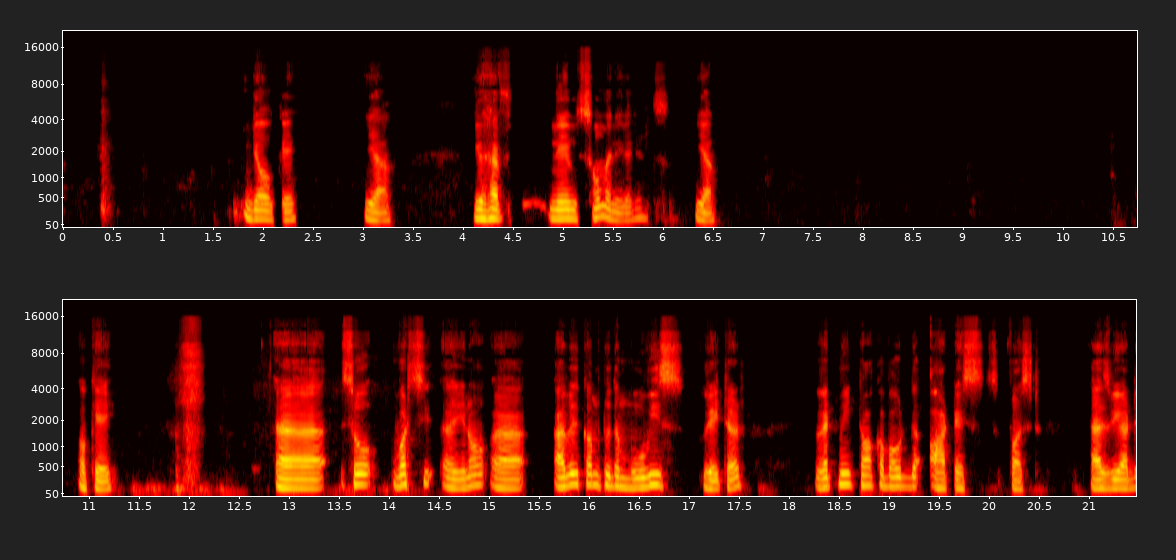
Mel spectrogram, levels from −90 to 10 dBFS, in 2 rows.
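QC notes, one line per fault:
Throughout, Opus voice compression: the speech has a hoarse, slightly robotic grain because the linear-prediction core codes its excitation coarsely. A thin, coarse top end remains above 8 kHz, fitting a hybrid mode at around 16 kbps. A plain low-pass would remove that top end entirely.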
